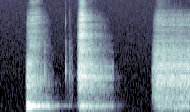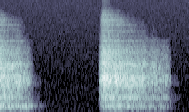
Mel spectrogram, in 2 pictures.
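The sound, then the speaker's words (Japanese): Someone gently blows on tea to cool it: two short, sharp breaths, then two longer, soft, breathy blows, all faint and separated by silence. “私が心を込めて、ふうふういたしますね。”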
